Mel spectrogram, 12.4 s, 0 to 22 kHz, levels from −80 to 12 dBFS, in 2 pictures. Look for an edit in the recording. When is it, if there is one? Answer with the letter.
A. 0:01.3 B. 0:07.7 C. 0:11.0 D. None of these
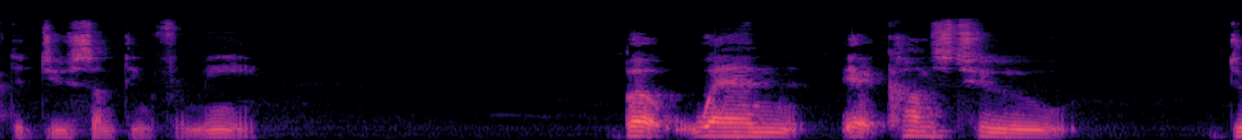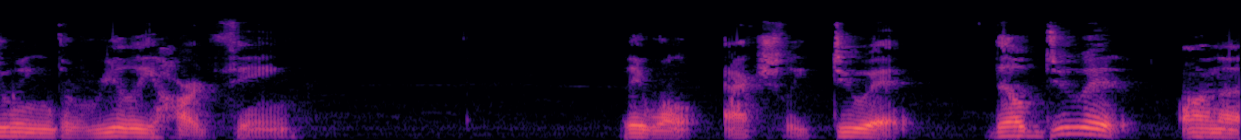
C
